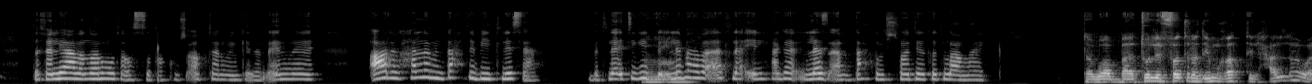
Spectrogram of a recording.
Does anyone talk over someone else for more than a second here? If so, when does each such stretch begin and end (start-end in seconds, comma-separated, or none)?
none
